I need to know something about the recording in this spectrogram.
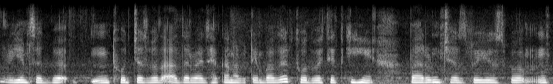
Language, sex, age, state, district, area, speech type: Kashmiri, female, 18-30, Jammu and Kashmir, Baramulla, rural, spontaneous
